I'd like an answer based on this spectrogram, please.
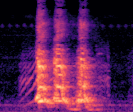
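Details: Female pointer dog delivering nine puppies at home; three quick, harsh barks in a tight burst lasting about one second.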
